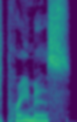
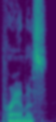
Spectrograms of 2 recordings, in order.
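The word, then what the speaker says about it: Pramas: Chris Pramus. Now I've realized how his name is pronounced. Not Pramus.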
